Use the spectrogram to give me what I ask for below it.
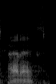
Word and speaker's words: Penix: Plus, people want to see if I pronounce it Michael Penix or Michael Penix. Right. It's Penix, but I, I know.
